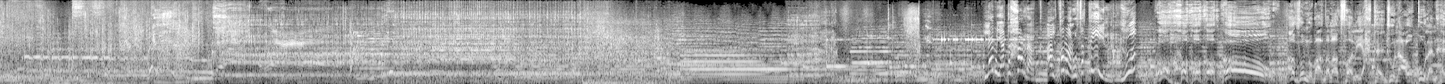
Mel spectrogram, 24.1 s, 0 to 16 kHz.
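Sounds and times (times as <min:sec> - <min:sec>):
background music: 0:00.0 - 0:24.0
cartoon burp: 0:01.6 - 0:10.4, 0:13.0 - 0:14.0, 0:15.2 - 0:15.7.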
